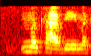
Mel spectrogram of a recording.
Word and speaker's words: Maccabi: Maccabi.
